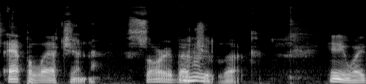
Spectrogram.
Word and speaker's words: Appalachia: get involved with the Appalachia and we despise that word that that pronunciation. It is so incorrect and it's so pretentious. It's Appalachin.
